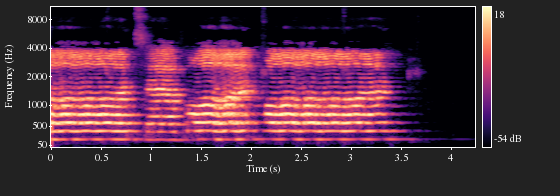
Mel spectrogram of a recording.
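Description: A single voice chanting without accompaniment, holding long syllables on one steady pitch with brief breaks between them, then stopping near the end.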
